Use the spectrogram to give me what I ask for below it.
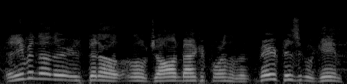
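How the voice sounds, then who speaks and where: A man giving relaxed, conversational color commentary on a radio basketball broadcast. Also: high-pitched, low-quality recording. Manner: relaxed, conversational, drawn-out asides.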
